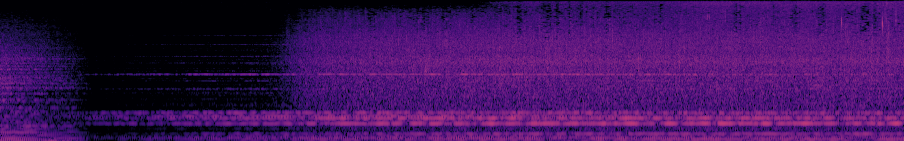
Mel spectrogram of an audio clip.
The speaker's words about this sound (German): Regen und Wind rüttelten an ihrem Fenster.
